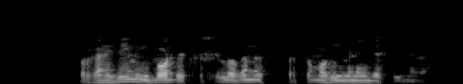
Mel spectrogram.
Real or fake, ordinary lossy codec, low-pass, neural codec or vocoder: real; AAC, 24 kbps; 3.6 kHz; none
